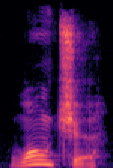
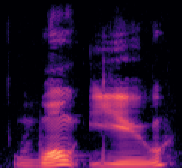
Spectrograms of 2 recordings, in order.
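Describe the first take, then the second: First: The T and Y merge into a ch. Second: The T and Y stay separate sounds.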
